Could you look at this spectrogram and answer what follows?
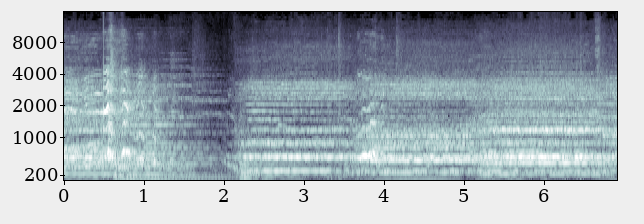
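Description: Soundtrack music: choral, operatic singing over orchestra, in long held chords. It fades briefly about two seconds in, then swells back on a new chord.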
